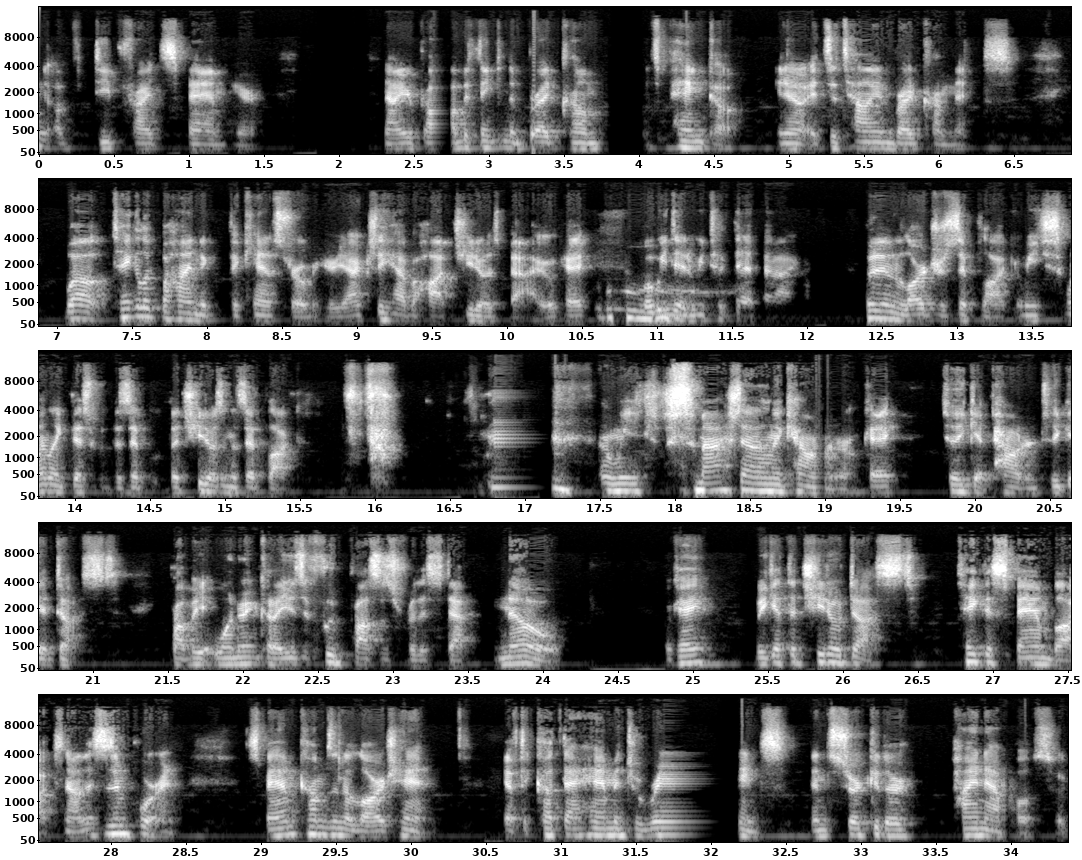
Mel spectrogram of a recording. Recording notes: Another zoom ep.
